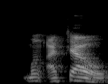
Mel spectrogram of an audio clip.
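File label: "mengacau", Malay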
